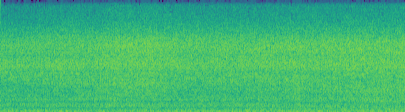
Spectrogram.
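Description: Steady rumble and hiss of road traffic, with no distinct events.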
